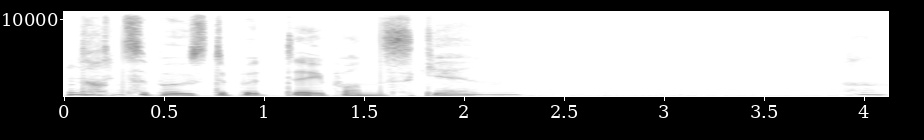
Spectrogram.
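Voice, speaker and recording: A woman playing a soft-spoken, menacing moth-human monster in an ASMR roleplay, hushed, formal and condescending. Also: medium pitch, fairly even intonation, takes it slowly, breathy edge, no echo. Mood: coolly polite.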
